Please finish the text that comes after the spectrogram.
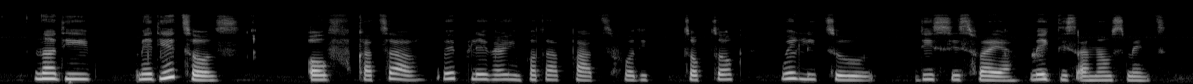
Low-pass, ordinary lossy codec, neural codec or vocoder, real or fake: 10.8 kHz; AAC, 64 kbps; none; real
